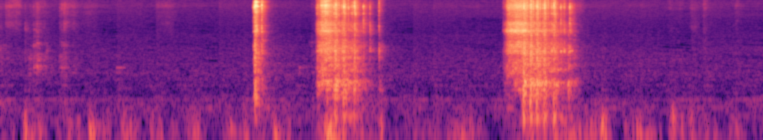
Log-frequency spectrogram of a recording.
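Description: A sewing machine stitches a kurti neckline in two short bursts of rapid whirring, each about a second long, after a sharp click, with near silence in between.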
